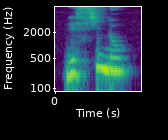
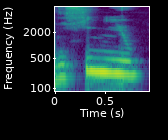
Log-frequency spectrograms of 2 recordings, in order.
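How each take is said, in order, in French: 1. La consonne se prononce 'n' simple. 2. La consonne se prononce 'gn'. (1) "comme si je disais ne à la place de gne" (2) "Non, c'est des signaux"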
